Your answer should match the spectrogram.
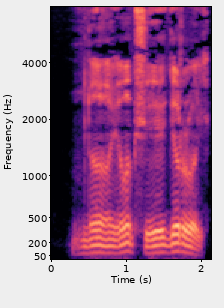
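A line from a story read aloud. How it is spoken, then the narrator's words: Muttering for something to say. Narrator (Russian): буркнул Алексей, чтобы хоть что-то сказать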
